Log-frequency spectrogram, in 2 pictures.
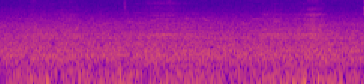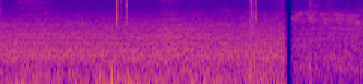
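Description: The Schwarzwasser river rushing below, a steady noise. It cuts off suddenly about five and a half seconds in.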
